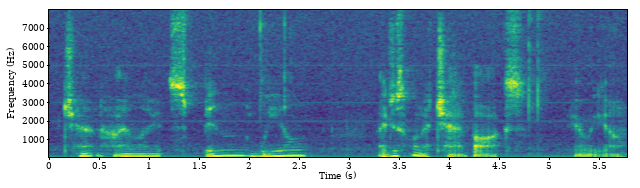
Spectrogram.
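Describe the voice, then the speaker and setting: Someone whispers at a very slow pace with long, frequent pauses, over noticeable background noise. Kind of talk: casual chat. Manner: quiet, whispering.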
